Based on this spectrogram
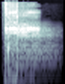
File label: evil pain; CAC ASSETS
